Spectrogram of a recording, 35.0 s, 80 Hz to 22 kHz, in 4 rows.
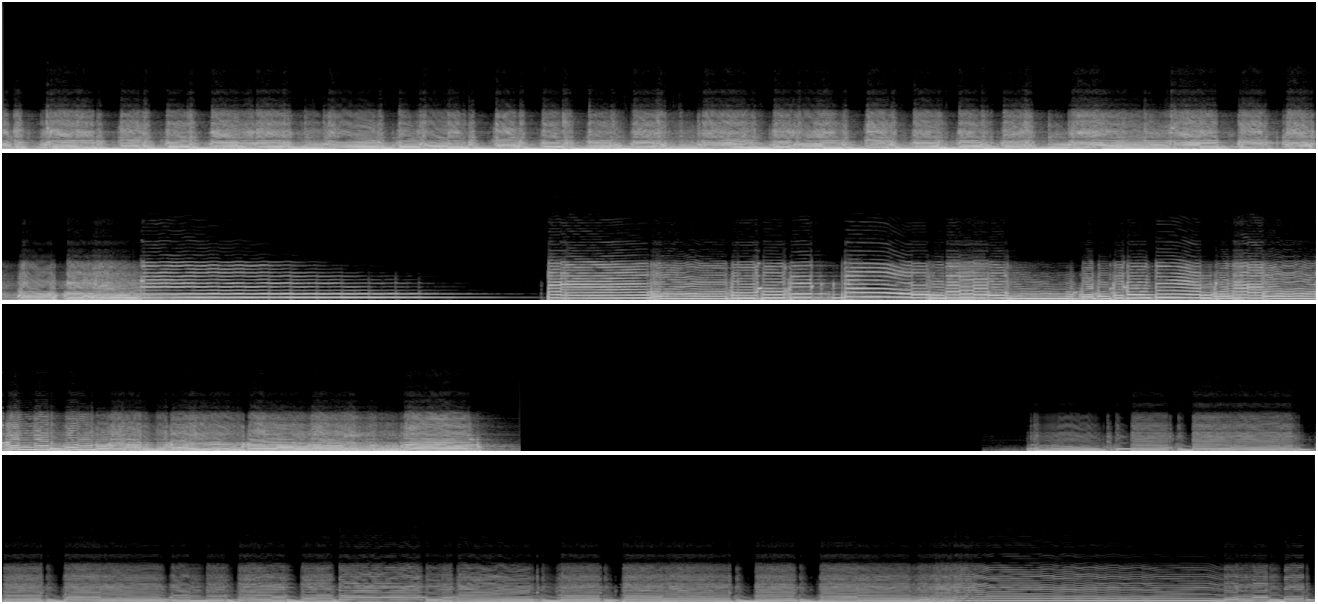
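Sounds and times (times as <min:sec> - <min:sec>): electric guitar music: 0:00.0 - 0:21.0, 0:24.1 - 0:35.0.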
